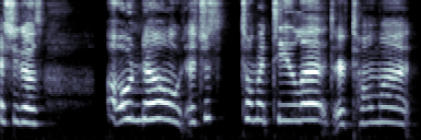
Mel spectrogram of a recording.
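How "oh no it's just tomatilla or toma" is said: high-pitched imitated vendor; reassuring taco seller. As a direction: wave off the worry as the seller. Acting seller's reassuring answer.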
